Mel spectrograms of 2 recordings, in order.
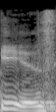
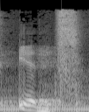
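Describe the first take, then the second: First: A plain z sound with no d before it. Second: A d sound comes just before the z. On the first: The speaker calls it wrong. "it's not is" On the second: The speaker calls it right. "You add a D in between"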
